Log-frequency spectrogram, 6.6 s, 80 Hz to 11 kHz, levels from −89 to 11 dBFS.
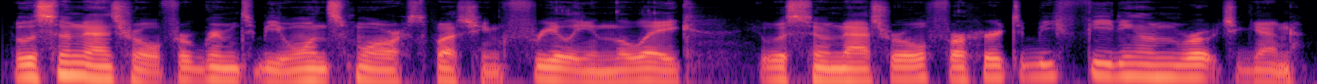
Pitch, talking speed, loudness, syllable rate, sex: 100 Hz, 245 wpm, -18 LUFS, 5.6 syllables/s, male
